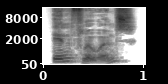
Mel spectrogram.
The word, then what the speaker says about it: influence: if with this word there's also a stress change for example influence the stress is on the first syllable influential the stress comes right before the ending cause causal notice we're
